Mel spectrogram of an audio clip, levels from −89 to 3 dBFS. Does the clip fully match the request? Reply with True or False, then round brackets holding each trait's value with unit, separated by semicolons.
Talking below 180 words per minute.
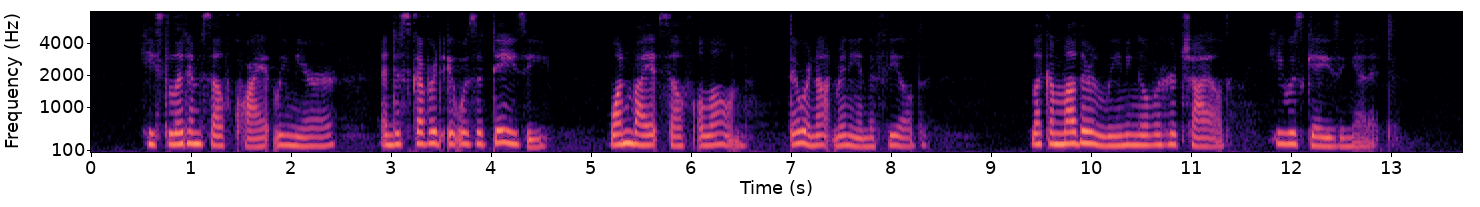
True (150 wpm)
